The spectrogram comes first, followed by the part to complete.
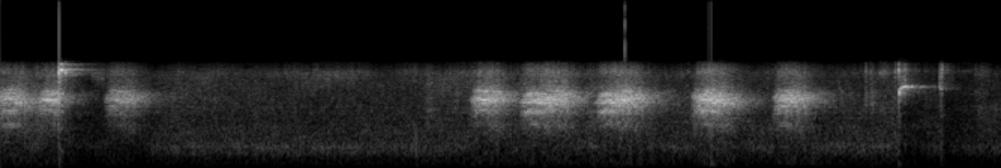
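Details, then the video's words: Two pet lovebirds calling indoors: a run of about eight loud, harsh, screechy squawks, most packed into a quick burst in the second half, with quiet pauses between some calls. "Love Birds"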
